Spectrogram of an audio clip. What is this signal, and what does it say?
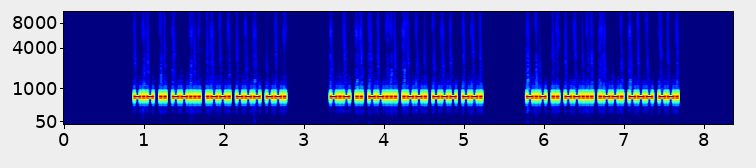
Morse code, heard as a keyed tone, about 41 wpm, 700 Hz. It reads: KI7POG KI7POG KI7POG
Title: USA Call Signs - 6 Characters - Repeated 3x - 45wpm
